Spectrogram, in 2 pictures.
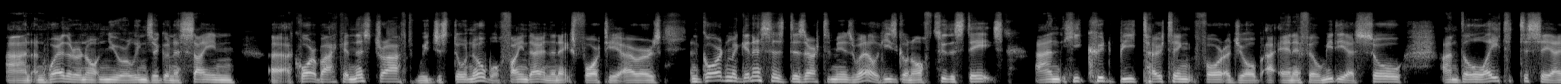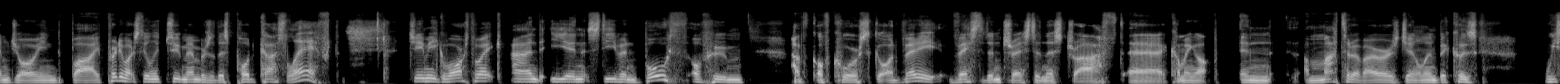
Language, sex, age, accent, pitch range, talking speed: English, male, 30-49, British, 100-130 Hz, 195 wpm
